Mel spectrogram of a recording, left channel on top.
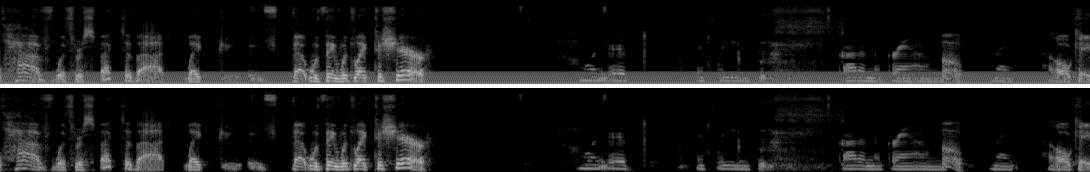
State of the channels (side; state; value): left; noise; hum, 8 dB below the sound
